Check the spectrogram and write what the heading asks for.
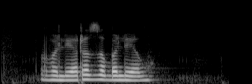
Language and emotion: Russian, neutral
